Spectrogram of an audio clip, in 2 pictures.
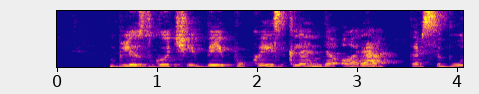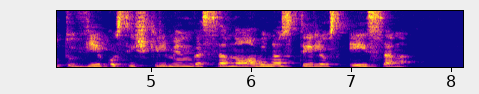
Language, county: Lithuanian, Utena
